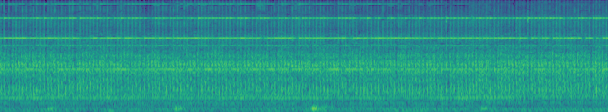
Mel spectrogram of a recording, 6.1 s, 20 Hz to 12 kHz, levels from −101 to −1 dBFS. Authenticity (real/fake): real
